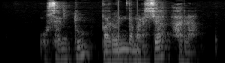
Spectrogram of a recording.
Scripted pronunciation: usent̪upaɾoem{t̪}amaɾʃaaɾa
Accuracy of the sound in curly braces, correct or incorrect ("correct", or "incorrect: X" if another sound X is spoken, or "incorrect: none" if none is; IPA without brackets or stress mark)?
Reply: incorrect: d̪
